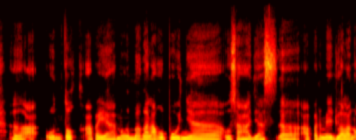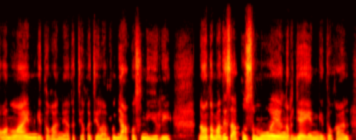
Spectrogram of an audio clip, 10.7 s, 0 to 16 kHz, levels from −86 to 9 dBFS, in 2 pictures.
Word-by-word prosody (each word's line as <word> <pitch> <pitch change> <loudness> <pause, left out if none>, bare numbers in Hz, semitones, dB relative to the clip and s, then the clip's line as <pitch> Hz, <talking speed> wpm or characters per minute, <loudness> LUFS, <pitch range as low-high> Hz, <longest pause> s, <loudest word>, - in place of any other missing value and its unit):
eee, 190 -3 -3
a 175 - -5 0.2
untuk 200 +3 -2
apa 205 -2 -3
ya, 170 -2 -1
mengembangkan 175 +2 -1
aku 190 +2 -1
punya 175 -1 +1 0.4
usaha 175 +3 -3
jas 170 +5 -1
eee, 175 -1 -4
apa - - -7
namanya 190 +1 +1
jualan 180 -2 +1
online 195 +1 +3
gitu 185 - -4
kan 185 0 -5
ya, - - -5
kecil-kecilan 180 0 -5
punya 185 - +1
aku - - -5
sendiri. 175 -1 -1 0.4
Nah, 210 -1 +3
otomatis 240 +7 +4
aku 245 +2 +2
semua 280 +2 +5
yang 245 -7 +6
ngerjain 185 0 +1
gitu 185 +1 -3
kan. 180 +1 -3
185 Hz, 170 wpm, -23 LUFS, 175-200 Hz, 0.4 s, yang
